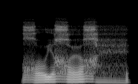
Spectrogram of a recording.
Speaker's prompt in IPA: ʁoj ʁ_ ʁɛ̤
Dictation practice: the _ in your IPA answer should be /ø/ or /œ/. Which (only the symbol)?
œ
